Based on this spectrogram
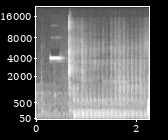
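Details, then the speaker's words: Gaggia Classic GT espresso machine, automatic light pre-infusion (soaking) mode: short high beep, then soft, rapid, even vibratory pump buzzing that differs from the brewing sound; normal pre-infusion. "so now if you can hear that, that's a totally different sound of that pump than as when you're doing the actual brewing."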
